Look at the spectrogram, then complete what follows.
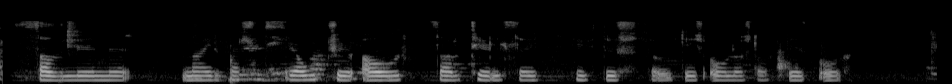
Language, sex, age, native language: Icelandic, female, 60-69, Icelandic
